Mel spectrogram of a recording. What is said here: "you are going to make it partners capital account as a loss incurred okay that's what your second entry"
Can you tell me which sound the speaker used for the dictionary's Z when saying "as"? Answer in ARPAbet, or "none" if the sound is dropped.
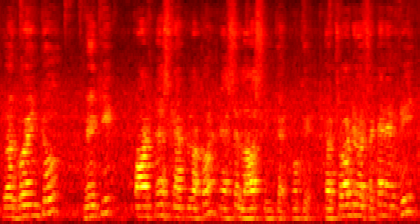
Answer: S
